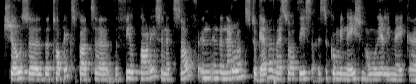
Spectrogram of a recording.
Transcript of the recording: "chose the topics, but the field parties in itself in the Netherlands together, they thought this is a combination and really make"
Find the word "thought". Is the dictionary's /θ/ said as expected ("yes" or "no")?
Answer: no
